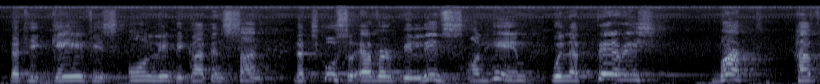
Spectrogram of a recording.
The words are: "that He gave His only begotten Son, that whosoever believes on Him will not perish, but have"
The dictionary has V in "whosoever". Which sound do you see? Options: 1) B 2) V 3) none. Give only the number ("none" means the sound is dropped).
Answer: 2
